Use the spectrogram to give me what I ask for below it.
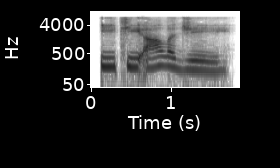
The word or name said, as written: aetiologist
